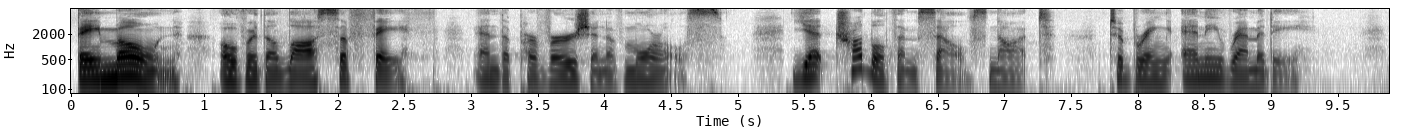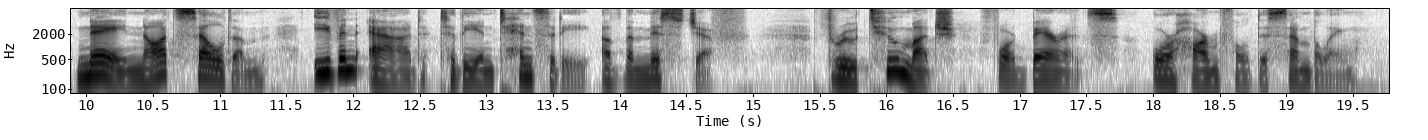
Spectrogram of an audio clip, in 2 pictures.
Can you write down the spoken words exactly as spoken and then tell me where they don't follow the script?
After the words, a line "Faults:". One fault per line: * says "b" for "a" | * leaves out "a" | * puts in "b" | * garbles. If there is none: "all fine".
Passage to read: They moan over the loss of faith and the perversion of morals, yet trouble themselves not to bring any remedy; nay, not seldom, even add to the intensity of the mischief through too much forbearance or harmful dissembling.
They moan over the loss of faith and the perversion of morals, yet trouble themselves not to bring any remedy; nay, not seldom, even add to the intensity of the mischief through too much forbearance or harmful dissembling.
Faults:
all fine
